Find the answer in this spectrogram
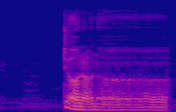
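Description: A man's voice chanting one long held note as makeshift intro music. It starts about a second in after near silence and wavers slightly in pitch.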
